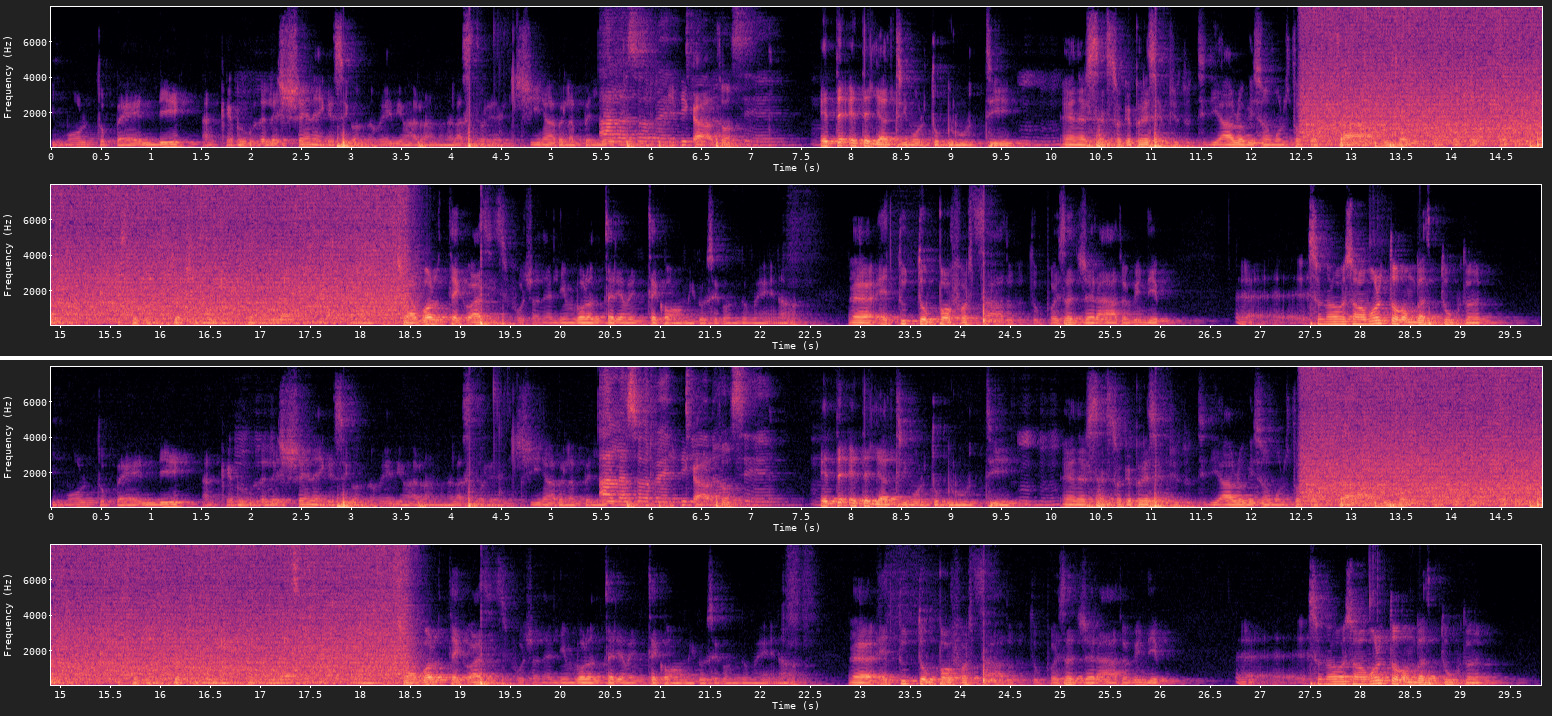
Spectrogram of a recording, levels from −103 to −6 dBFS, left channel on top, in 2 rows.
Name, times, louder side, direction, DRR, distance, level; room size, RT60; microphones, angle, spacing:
voice 1, 0.0-5.6 6.1-6.8 7.7-9.6 10.1-15.2 15.5-17.4 17.9-22.4 22.9-26.0 26.7-29.2, left 1 dB, 25° left, 8 dB, 1.1 m, -32 dB
voice 2, 1.8-2.3 5.5-7.8 9.7-10.1 10.7-11.0 17.3-17.6 18.3-18.6 22.2-22.4, right 3 dB, 50° right, 2 dB, 2.1 m, -42 dB
sound 1, 12.5-18.5, equal, 5° left, 1.4 m, -33 dB
18.5 x 12.0 x 3.5 m, 0.81 s
head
